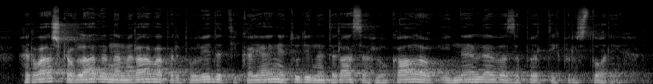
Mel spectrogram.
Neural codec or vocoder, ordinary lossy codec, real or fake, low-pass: none; none; real; 19.8 kHz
